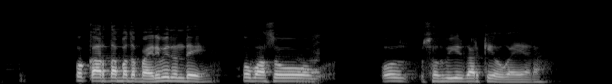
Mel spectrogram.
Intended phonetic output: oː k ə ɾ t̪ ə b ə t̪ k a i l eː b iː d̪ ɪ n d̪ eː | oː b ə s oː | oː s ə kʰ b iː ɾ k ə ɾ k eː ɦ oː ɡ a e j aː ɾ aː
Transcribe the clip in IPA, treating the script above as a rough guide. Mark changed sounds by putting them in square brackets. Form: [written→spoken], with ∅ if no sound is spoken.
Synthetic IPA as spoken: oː k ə ɾ t̪ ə b ə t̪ [k→p] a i [l→ɾ] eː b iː d̪ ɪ n d̪ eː | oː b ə s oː | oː s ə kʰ b iː ɾ k ə ɾ k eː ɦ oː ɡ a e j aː ɾ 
